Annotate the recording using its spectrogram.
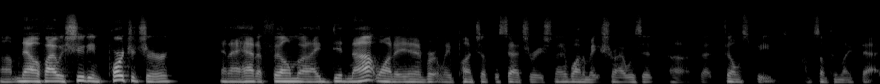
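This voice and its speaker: This somewhat breathy voice races along at a very fast pace with big swings in loudness, on a very clean recording with a silent background. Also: man, medium pitch for a man, ordinary pitch variation. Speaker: photography educator. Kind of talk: lecture.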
